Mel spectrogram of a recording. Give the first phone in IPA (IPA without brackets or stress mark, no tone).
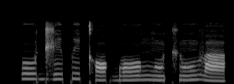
u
